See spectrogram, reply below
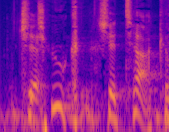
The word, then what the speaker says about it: Chituc: Chituc, like chicken tuck. No one in the history of the universe has ever pronounced my name right. It's okay. – What is it? – Chituc. – It's like chicken tuck. Chituc.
